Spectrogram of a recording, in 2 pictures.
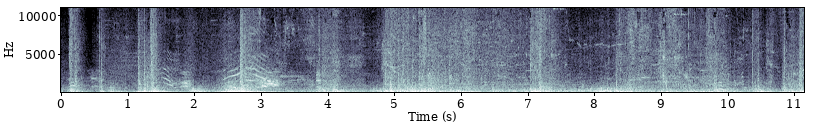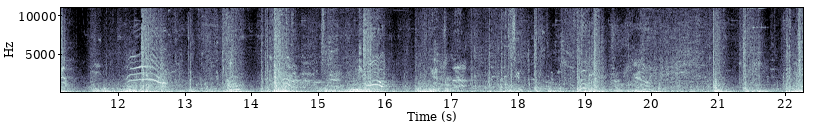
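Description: Laser blasts zap and crackle in quick bursts.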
